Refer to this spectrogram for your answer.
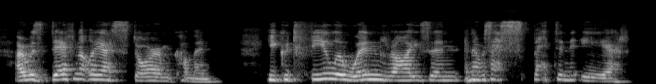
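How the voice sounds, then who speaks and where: With a North East Scottish accent, a woman speaks at a medium pitch and a moderate pace, her intonation lively. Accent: North East Scottish (Doric). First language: Doric. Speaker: storyteller. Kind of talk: storytelling; casual chat.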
